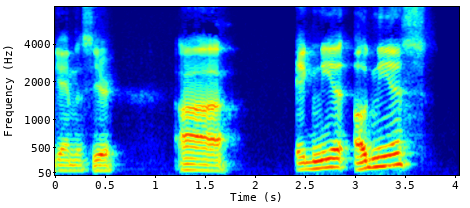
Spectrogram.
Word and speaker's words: Ugnius: Uh Ignie- Ugnius U G N I U S, Ugnius, I think is how it's pronounced. Jarosevicius, Jarosevicius, he's from Lithuania. way it's pronounced Ugnius.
